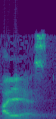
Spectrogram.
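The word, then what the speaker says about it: IaaS: service pronounce pass and infrastructure as a service pronounce IAS SAS software as a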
